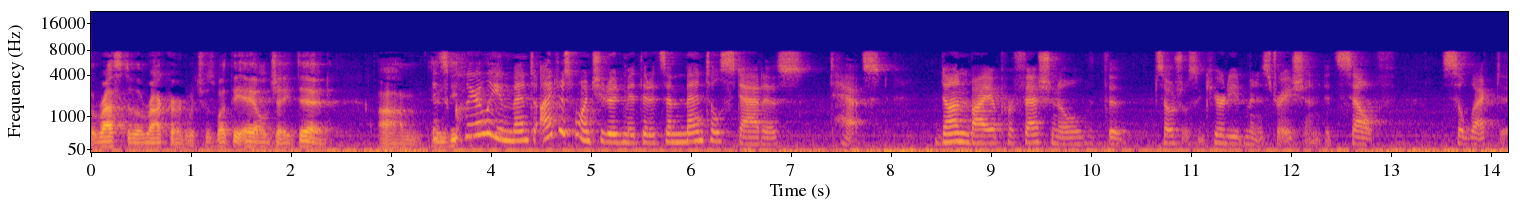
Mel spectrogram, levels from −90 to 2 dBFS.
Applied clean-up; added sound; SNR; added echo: none; none; none; none.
